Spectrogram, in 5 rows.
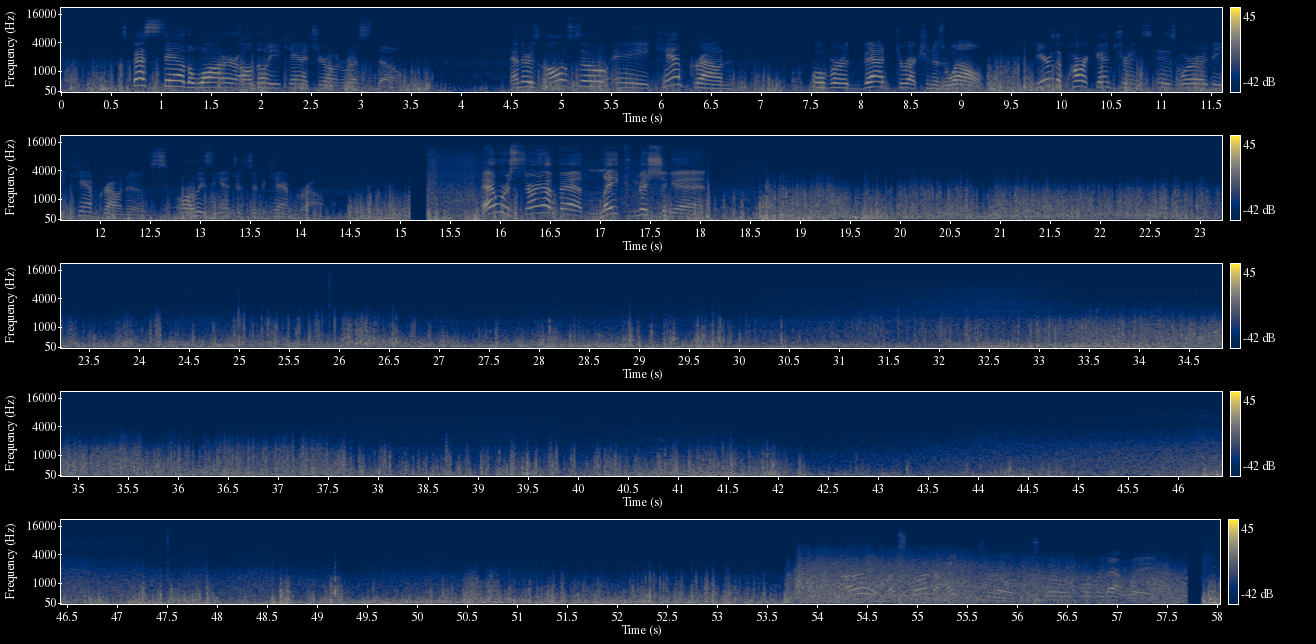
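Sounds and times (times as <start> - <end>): wind buffeting microphone: 0.0 - 58.0
surf breaking on beach: 15.3 - 52.7, 53.3 - 58.0.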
